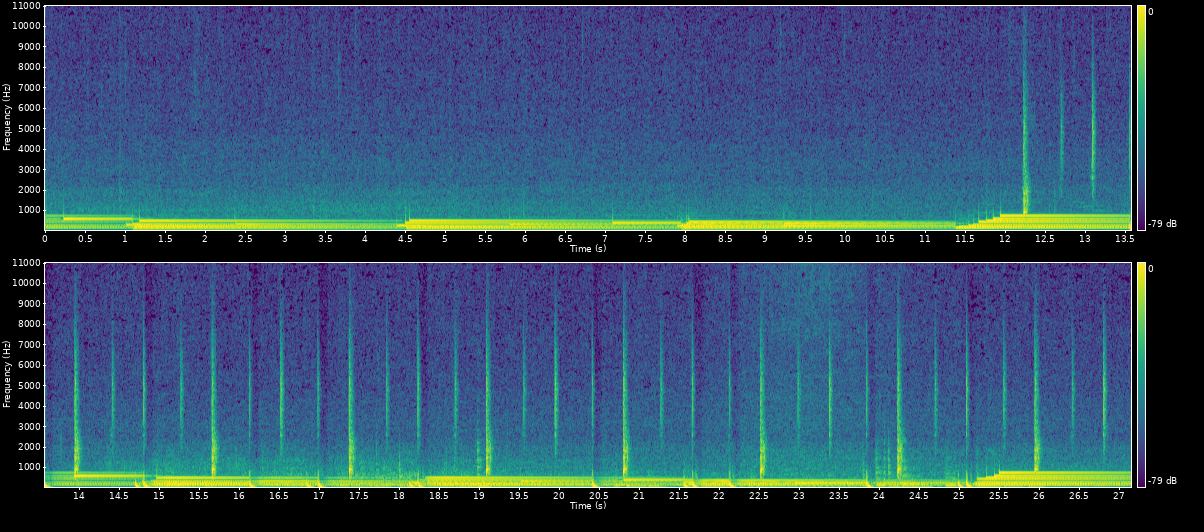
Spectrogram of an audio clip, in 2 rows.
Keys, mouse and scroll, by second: 0.7-5.2 drag, 6.1 click, 9.1-11.4 drag, 12.0-15.0 drag, 15.7 KP_1, 18.1-20.7 scroll down 1, 21.9-27.1 drag.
